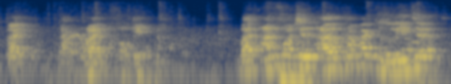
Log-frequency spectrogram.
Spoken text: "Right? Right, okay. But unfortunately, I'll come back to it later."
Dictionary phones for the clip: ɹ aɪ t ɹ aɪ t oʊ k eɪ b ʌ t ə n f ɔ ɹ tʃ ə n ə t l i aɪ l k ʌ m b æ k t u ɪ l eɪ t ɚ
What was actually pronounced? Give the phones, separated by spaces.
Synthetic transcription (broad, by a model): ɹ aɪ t ɹ aɪ t oʊ k eɪ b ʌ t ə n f ɔ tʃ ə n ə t i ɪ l k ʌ m b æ k t u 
